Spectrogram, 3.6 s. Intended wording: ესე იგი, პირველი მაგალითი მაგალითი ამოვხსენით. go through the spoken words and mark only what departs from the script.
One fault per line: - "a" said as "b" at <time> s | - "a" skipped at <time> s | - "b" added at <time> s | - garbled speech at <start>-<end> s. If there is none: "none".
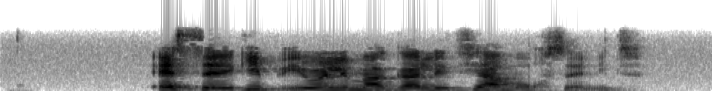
- "მაგალითი" skipped at 2.5 s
